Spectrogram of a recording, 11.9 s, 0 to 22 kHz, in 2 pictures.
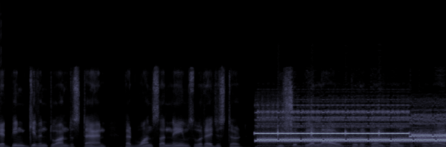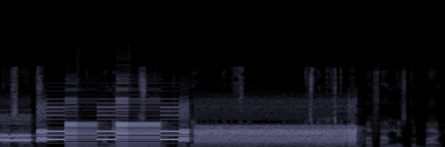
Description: Dial-up modem handshake (V.34 or later), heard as a whistle, warbles, then hiss, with room echo and speech in English.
